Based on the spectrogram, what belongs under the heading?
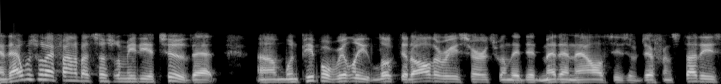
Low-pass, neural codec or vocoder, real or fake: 7.2 kHz; none; real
